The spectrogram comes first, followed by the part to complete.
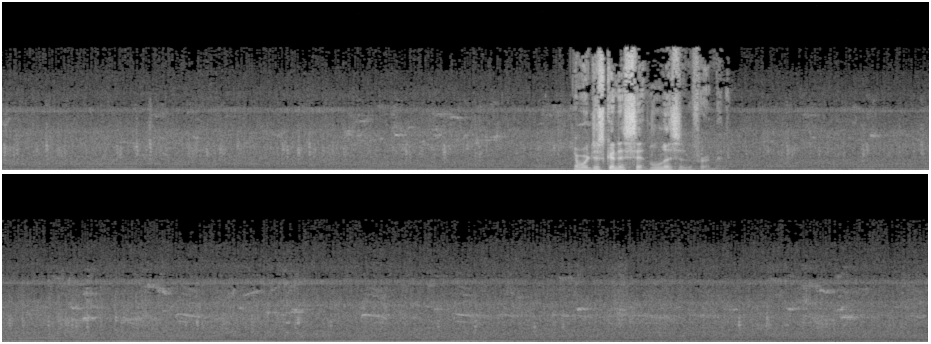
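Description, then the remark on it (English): Suburban neighborhood ambience: a steady low mechanical hum with a soft background wash, broken once by a short loud squawky burst like a bird calling. A voice speaks briefly at the start. “step into suburbia for a minute. Now this is going to sound very much like a lot of neighborhoods that I lived in”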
